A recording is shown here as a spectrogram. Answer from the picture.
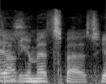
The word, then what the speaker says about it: Gaudium et Spes: And then the Catechism quotes Gaudium et Spes. Do I pronounce that correctly? – Yep. Spes? Gaudium et Spes, yep.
